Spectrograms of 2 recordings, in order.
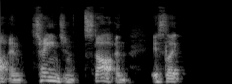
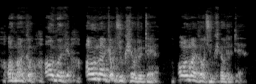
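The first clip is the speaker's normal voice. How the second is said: higher, louder hammed-up panic; imitating a panicking guard captain, higher and louder; mock freaking out; 7 semitones higher, 5 dB louder than usual. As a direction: play the guard losing it over a deer. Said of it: "He, he's freaking out".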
